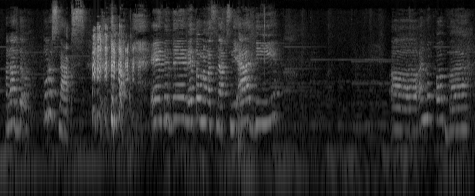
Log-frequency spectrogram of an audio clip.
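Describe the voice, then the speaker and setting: A woman's voice: high voice, drawn-out words, pauses often, far from the mic. A young woman vlogger casually touring her apartment at night, rambling and searching for words as she mixes in English. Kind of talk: casual home tour vlog. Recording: echoey room, voice from off-mic, faint music.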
